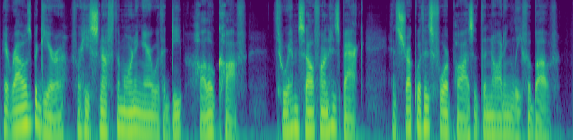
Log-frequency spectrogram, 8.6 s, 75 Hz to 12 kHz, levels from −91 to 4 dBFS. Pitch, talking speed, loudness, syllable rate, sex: 90 Hz, 210 wpm, -18 LUFS, 5.3 syllables/s, male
